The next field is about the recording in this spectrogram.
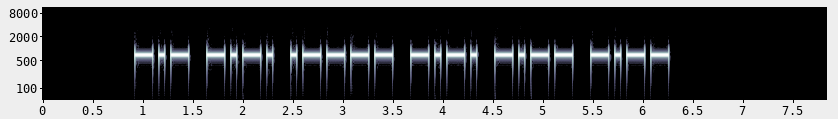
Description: Morse code, heard as a keyed tone, about 20 wpm, 700 Hz. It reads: KC1CYY
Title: USA Call Signs - 6 Characters - Repeated 2x - 20wpm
